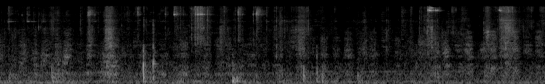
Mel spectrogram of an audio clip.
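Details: Rottweiler during mating: quick, breathy panting in irregular bursts of broadband hiss, with scattered louder huffs and light scuffling or knocking noises throughout.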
